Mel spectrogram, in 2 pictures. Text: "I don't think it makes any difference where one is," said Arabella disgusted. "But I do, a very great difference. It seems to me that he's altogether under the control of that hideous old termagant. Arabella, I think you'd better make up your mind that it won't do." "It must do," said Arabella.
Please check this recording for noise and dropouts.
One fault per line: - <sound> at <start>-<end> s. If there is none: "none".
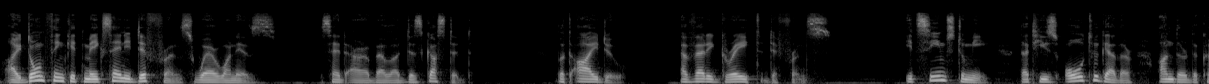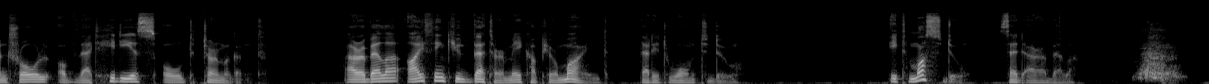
- sniff at 23.4-24.0 s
